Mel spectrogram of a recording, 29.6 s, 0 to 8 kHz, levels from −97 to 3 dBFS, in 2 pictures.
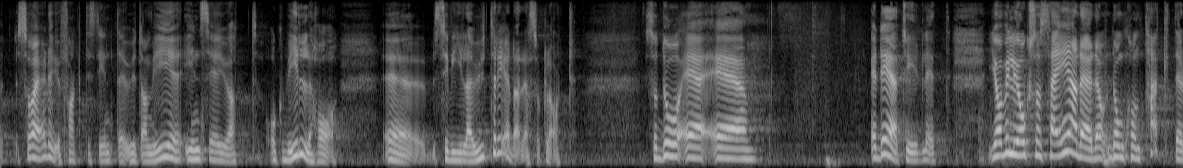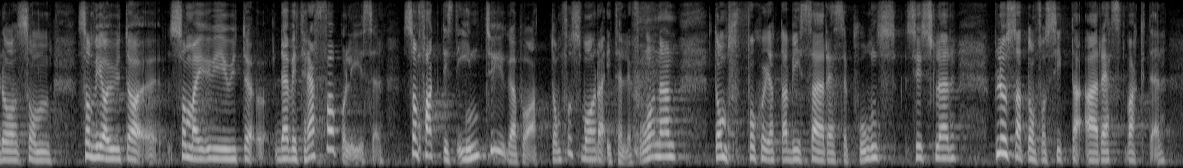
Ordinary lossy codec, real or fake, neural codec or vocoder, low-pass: none; real; none; none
